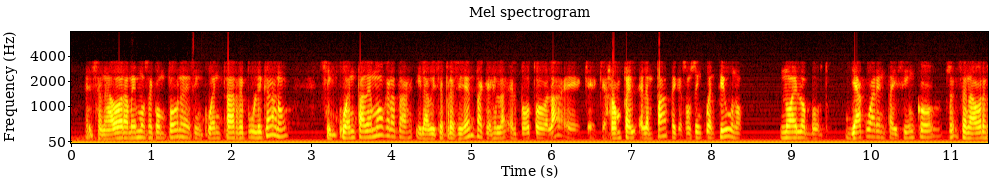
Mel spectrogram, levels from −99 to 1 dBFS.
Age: 40-59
